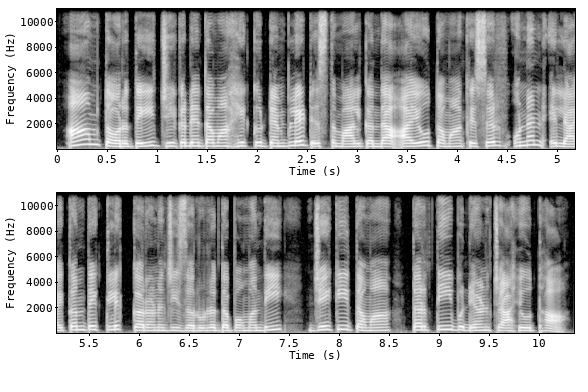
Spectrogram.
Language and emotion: Sindhi, neutral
